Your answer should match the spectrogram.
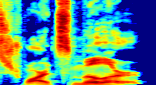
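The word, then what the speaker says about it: Schwarzmüller: this individual, Maximillian uh Schwarz Mueller. I won't even pronounce his name. I'm sorry if I mispronounce it. Yeah, it's Schwartz Miller.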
